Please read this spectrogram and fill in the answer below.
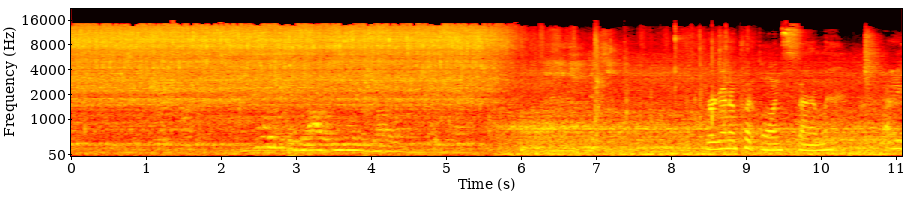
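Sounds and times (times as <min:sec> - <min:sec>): sink tap running: 0:00.0 - 0:05.9.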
